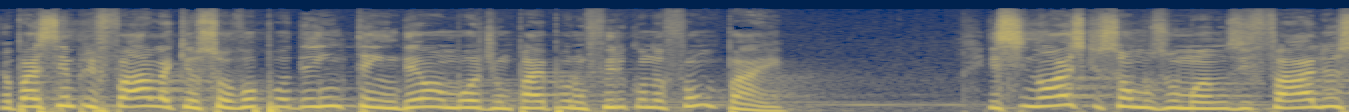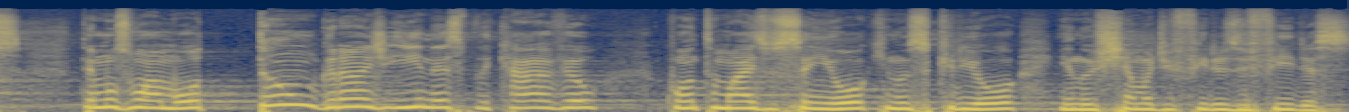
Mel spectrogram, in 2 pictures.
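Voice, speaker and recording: A man speaks at an extremely high pitch with a dark, mellow tone. His pace is moderate and his pitch variation ordinary. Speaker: preacher. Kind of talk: sermon.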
